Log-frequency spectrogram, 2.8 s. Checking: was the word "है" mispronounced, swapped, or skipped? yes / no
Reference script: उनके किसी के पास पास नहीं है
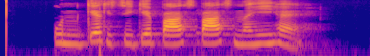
no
